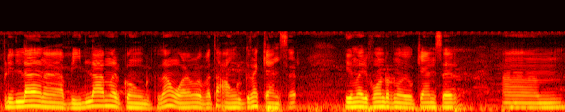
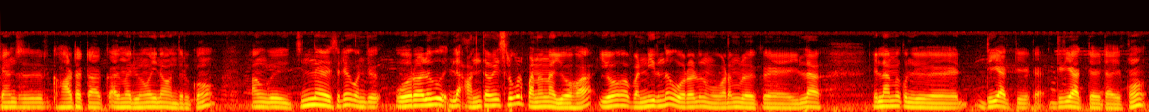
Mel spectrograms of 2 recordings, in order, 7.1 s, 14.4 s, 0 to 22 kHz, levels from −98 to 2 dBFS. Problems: constant background noise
